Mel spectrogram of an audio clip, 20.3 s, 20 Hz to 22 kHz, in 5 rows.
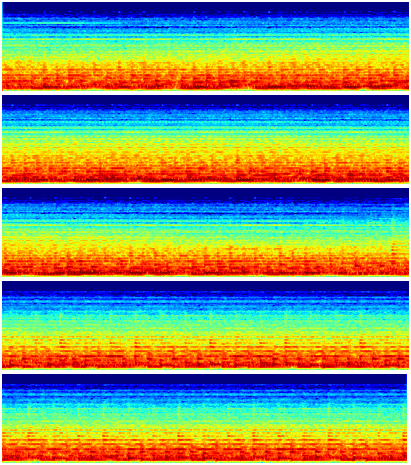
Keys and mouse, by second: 8.2 click, 10.4 Tab, 11.7-12.3 drag, 12.3-15.0 middle drag, 15.0 z, 19.1-20.0 middle drag.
